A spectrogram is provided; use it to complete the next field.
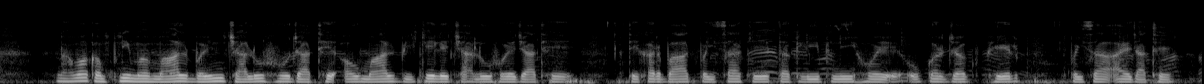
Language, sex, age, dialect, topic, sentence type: Chhattisgarhi, male, 18-24, Northern/Bhandar, banking, statement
